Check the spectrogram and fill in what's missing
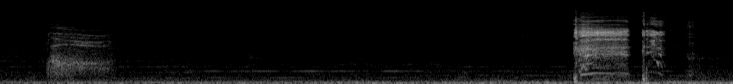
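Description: A person with a lingering two-week cough coughs harshly twice, a short burst near the start and a louder, doubled hack near the end, close to the mic with quiet room tone between.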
